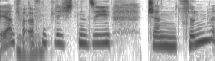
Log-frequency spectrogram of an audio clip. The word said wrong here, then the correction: Shenzhen: wenn ich das richtig ausspreche, Zukunft in China, über diese Metropole Shenzhen. Oder wie sprechen Sie im Süden China? – Shenzhen. – Ah, ganz falsch, okay.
